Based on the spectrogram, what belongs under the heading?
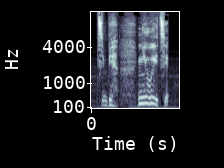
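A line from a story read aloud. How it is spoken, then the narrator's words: Hoarse rasp. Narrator (Russian): прохрипела я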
